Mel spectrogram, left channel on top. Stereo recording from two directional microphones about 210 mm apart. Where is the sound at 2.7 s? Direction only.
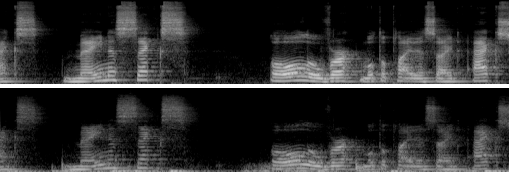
45° left (ahead or behind).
